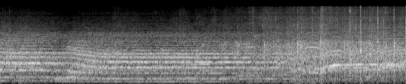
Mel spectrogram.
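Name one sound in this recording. A woman sings a long held note through loudspeakers in a large hall.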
